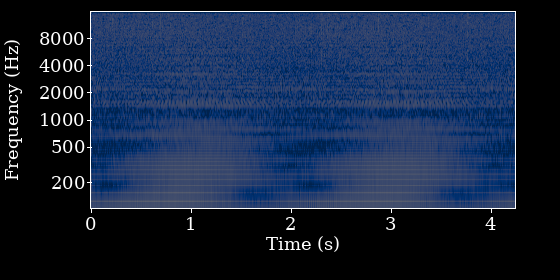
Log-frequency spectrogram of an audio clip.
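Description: Steady electrical mains hum with a faint hiss, a buzz of evenly spaced tones that does not change.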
